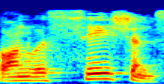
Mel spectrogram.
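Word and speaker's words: conversation: உரையாடல் என்பது ஆங்கிலத்தில் பாருங்க கான்வெர்சேஷன் சா அது கான்வெர்சேஷன் கிடையாது எல்லாமே கான்வெர்சேஷன் ஜெட் வச்சு உச்சரிக்கிறார்கள் ஜெட் உச்சரிக்க கூடாது கான்வெர்சேஷன் கான்வர்சேஷன் கான்வர்சேஷன் கான்வர்சேஷன் அப்போ உரையாடல் என்பது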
